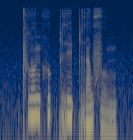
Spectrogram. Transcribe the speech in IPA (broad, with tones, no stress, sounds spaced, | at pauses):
pʰ l o˥˩ n h u˥˩ k̚ p r i˥˩ ʔ p r a˦˥ w f o˨˩ m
